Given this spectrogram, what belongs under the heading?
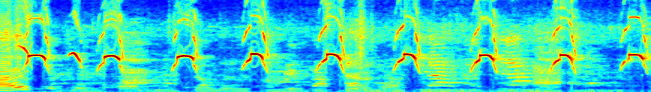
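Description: A chicken clucks loudly and close by in a quick repeating run of sharp calls, with no talk over it.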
